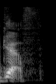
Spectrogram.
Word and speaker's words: Gef: Oh, and by the way, I'm calling him Geff. His name isn't Jeff. If it was Jeff, it'd be spelled with a J.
